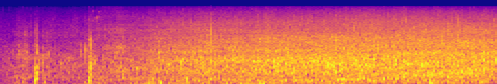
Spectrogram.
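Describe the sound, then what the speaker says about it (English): Water from the hills runs in a stream near Schiehallion in August. A steady rushing wash builds and holds close by, with a couple of light knocks at the start and no talking. "Nice water running off the hills there."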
